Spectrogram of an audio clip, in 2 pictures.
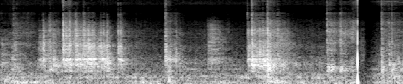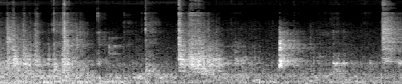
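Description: Intermittent handling noises from work on the air-conditioner's blower fan: short scrapes and clinks, with one sharp click about five seconds in.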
